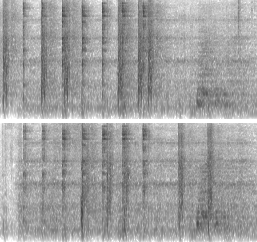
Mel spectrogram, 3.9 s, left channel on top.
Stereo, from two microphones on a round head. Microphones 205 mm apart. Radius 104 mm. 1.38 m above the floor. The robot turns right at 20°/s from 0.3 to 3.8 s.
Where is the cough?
70° right (ahead or behind), 3 m; by 3.9 s 85° right, 3 m.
